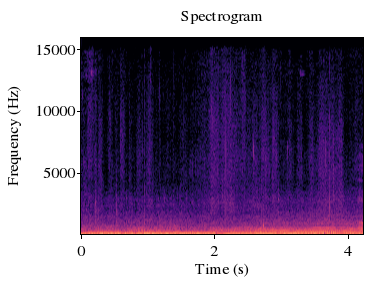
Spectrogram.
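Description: A 2016 Hyundai Veloster R Spec is driven hard through a roundabout in second gear, its engine droning loud and close with rising and falling revs over a low road rumble, with no talking.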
